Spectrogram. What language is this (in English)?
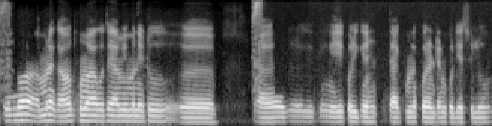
Assamese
